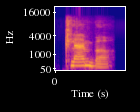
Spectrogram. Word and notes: clamber: Indian

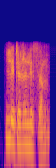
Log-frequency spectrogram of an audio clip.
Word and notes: literalism: Indian

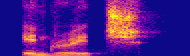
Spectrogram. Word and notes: enrich: Indian

